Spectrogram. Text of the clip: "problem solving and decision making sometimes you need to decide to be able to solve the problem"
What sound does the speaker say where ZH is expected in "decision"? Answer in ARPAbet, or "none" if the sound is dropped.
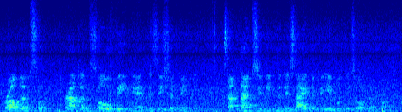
SH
